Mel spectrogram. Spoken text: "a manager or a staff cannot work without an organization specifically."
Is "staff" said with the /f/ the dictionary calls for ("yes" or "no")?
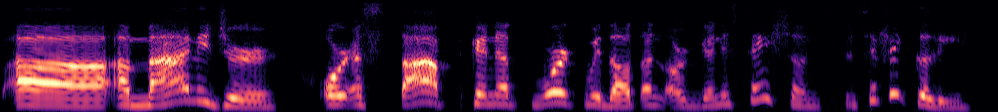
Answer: no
